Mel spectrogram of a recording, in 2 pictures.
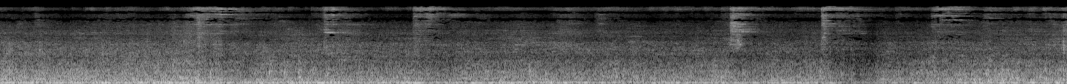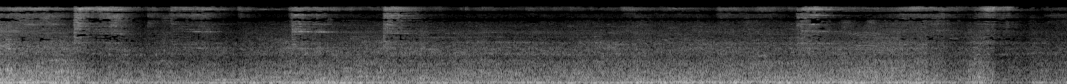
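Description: Double-stack intermodal freight train cars rolling past: a steady rumble of wheels on rail, with brief high-pitched wheel squeals now and then.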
